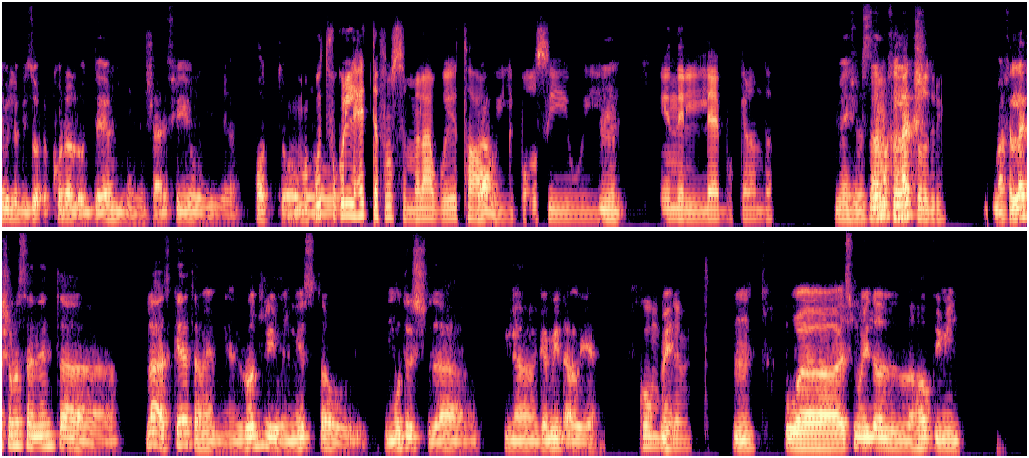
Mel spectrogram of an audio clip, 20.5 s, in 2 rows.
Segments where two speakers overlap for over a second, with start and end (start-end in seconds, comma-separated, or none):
none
